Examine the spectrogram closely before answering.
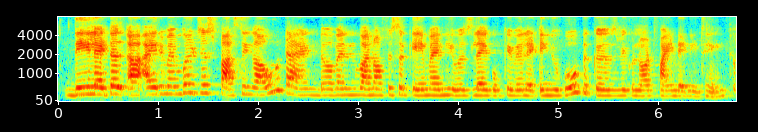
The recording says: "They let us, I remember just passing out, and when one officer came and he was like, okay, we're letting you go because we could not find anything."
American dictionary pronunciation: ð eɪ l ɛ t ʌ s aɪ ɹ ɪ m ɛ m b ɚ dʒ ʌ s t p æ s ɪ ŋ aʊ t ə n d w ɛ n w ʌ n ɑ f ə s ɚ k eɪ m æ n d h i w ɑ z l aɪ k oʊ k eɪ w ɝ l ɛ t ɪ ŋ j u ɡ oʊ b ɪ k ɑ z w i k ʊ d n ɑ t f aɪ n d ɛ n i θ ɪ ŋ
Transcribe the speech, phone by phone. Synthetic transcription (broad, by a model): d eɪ l ɛ t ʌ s aɪ ɹ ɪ m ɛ m b ɚ dʒ ʌ s t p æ s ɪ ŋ aʊ t ə n d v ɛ n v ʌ n ɑ f ə s ɚ k eɪ m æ n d h i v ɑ z l aɪ k oʊ k eɪ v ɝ l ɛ t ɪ ŋ j u ɡ oʊ b ɪ k ɑ z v i k ʊ d n ɑ t f aɪ n d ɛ n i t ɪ ŋ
